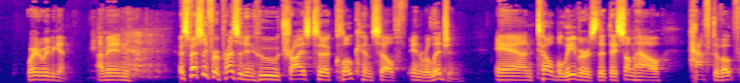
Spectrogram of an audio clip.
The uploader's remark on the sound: during a live town hall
